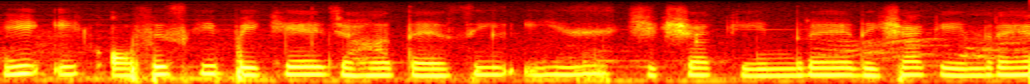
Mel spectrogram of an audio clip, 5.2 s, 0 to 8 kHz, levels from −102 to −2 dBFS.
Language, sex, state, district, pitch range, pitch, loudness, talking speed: Hindi, female, Haryana, Rohtak, 215-235 Hz, 225 Hz, -19 LUFS, 160 wpm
